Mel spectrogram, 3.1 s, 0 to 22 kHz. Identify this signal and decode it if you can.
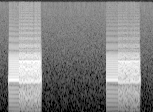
Packet radio (AX.25, as in APRS), 1200 baud, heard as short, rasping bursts.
